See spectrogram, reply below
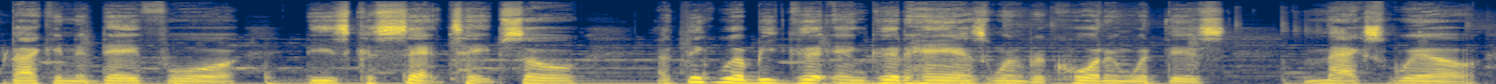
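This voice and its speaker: A man's voice: mid-range voice, fairly even intonation, unhurried, fairly bright tone. Man explaining casually over prominent music. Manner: explanatory, addressing viewers directly. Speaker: tech product reviewer. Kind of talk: casual product review and demonstration. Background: background music.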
